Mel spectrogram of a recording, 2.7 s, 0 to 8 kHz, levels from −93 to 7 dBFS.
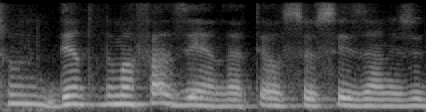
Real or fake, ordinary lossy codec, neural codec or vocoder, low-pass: fake; AAC, 48 kbps; codec, 16 kHz in and 24 kHz out, 1 kbps, XY-Tokenizer; 7.2 kHz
